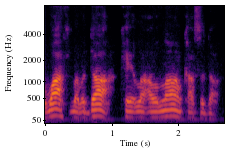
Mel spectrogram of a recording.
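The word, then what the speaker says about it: חסד: Of course, Ke la olam kasada is like forever his mercy or kindness is kasad. This is actually how you pronounce Hasad's name. It's actually kasad, not Hasad.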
